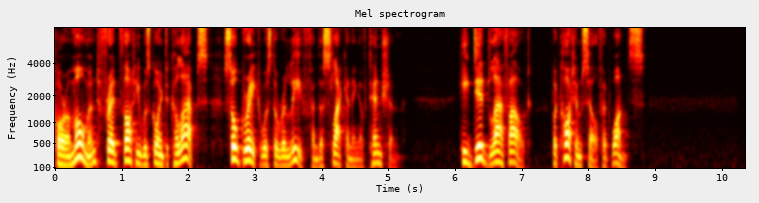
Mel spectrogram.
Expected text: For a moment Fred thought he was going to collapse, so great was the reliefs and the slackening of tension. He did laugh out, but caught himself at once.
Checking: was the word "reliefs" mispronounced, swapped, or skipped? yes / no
yes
